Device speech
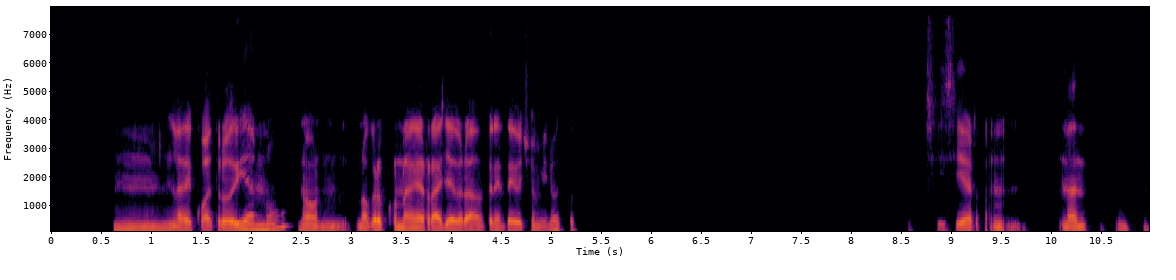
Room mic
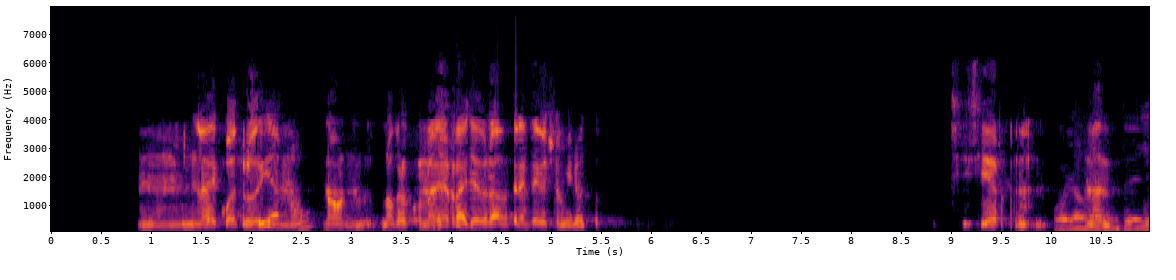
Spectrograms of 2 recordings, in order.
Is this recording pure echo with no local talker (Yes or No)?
No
